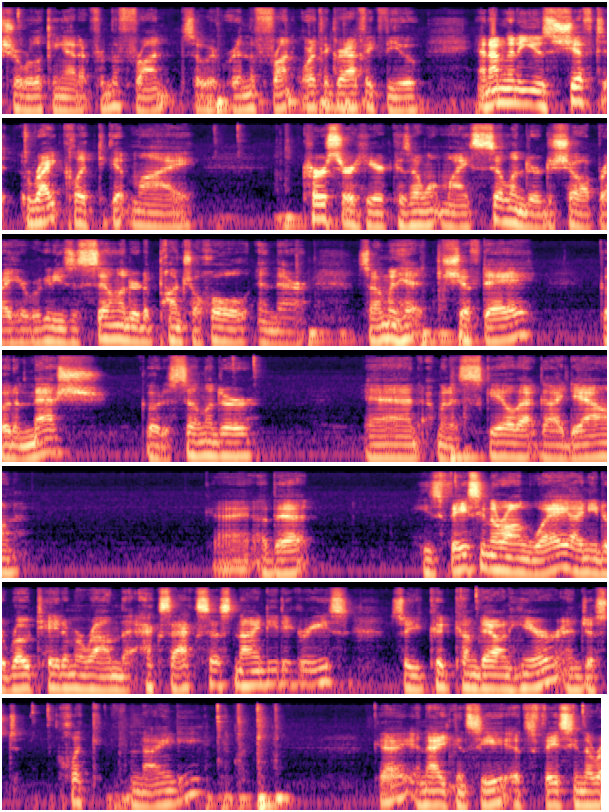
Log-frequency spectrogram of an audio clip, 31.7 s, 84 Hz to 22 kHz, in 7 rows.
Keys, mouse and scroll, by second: 0.0 click, 6.0 shift+click, 12.3 shift+a, 17.0 s, 17.7 middle click, 26.0 click, 27.5-31.0 drag.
